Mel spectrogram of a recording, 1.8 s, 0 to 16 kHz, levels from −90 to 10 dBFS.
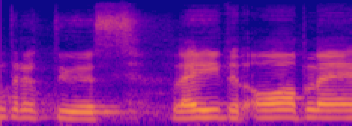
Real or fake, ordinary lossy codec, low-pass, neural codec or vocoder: fake; Opus, 64 kbps; 14.4 kHz; codec, 32 kHz, 1.9 kbps, SNAC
